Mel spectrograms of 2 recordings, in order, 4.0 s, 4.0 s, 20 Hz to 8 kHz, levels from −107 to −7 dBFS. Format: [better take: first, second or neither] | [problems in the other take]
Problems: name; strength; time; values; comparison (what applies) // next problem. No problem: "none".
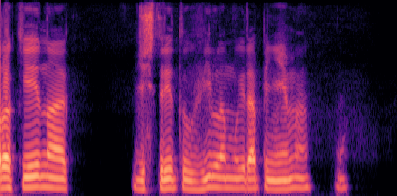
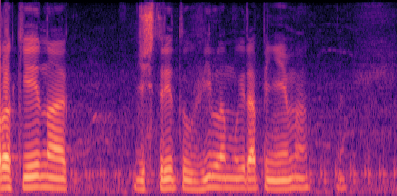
second | noise reduction (neural mask model Resemble Enhance denoiser)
